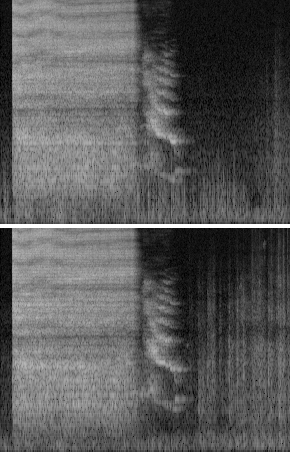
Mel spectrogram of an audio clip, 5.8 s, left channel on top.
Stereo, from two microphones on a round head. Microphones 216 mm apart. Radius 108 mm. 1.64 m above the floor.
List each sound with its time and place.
0.2 s a hiss: centre (ahead or behind), 0.7 m
2.8 s a cat meowing: 15° left (ahead or behind), 1.5 m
